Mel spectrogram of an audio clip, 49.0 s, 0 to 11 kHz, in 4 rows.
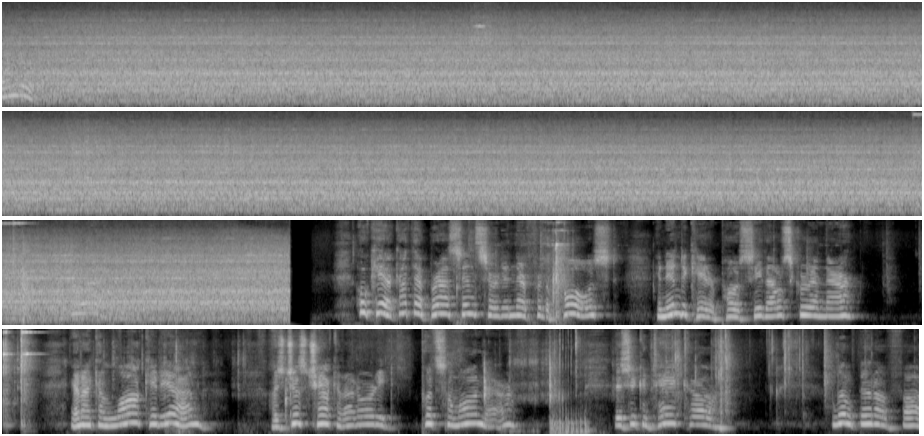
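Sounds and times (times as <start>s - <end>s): machine drone with whine: 0.0s - 28.4s.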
